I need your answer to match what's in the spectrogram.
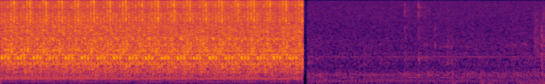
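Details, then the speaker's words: Diesel engine idling after a faulty injector was replaced with a new one: even, regular clatter about three beats a second with no missed beats, runs smoothly without misfire; it still won't start when hot, and the fuel pressure regulator sensor is suspected next. "И когда заменили ее, двигатель начал нормально работать без перебоя."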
